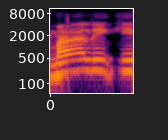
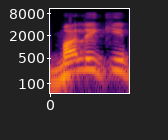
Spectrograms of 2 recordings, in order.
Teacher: dibaca panjang maliki pada surat Al-Fatihah dan maliki pendek itu pada surat An-Nas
